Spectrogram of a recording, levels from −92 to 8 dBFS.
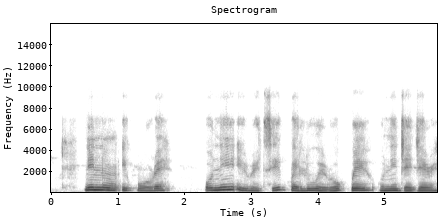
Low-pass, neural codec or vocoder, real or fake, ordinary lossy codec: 7.2 kHz; none; real; Opus, 16 kbps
